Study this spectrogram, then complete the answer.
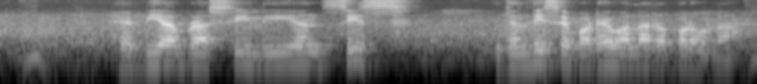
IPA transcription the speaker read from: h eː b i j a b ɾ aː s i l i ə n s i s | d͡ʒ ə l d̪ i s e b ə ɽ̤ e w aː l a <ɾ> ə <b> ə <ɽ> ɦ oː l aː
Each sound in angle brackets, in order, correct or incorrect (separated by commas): correct, incorrect, correct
